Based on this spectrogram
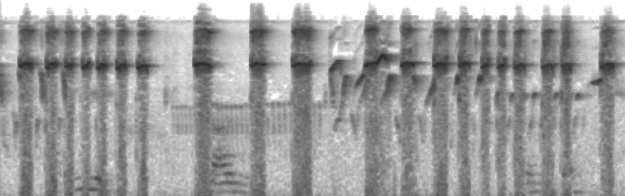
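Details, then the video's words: Long-tailed shrike singing vigorously in Gunungkidul, Yogyakarta, delivers fast runs of sharp, metallic, very high clicks and chips in quick series, with a short hoarse rattle and some twisting whistled notes between the runs. "Suara Burung Pentet Gacorrr"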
